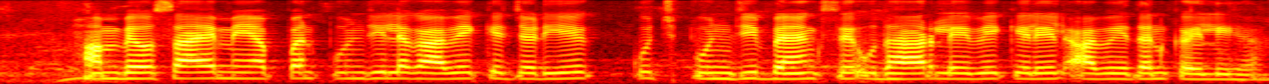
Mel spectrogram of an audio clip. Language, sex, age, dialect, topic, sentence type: Magahi, female, 25-30, Western, banking, statement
